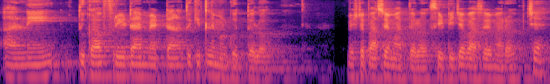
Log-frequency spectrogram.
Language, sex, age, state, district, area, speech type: Goan Konkani, male, 18-30, Goa, Murmgao, rural, spontaneous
